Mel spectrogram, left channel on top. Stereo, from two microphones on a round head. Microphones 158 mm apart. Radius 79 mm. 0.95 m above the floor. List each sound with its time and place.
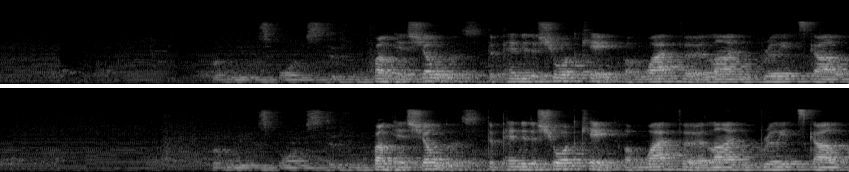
2.1 s a man speaking: 55° right (ahead or behind), 0.9 m; by 3.6 s 30° right (ahead or behind), 1.5 m
3.7 s a man speaking: 60° right (ahead or behind), 0.8 m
